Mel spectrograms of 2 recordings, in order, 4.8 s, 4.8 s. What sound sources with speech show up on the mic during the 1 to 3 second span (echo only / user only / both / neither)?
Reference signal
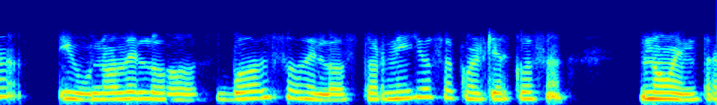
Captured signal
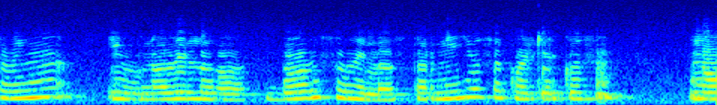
echo only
